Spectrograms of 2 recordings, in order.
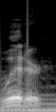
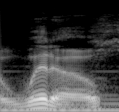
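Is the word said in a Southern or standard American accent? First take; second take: Southern; standard. First: It ends in an 'er' sound. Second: It ends in a clear 'oh' vowel.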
